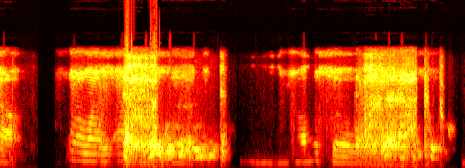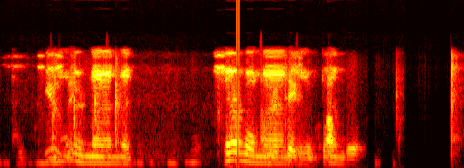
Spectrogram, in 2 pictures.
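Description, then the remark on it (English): A person clears their throat and coughs repeatedly, in four harsh, raspy bursts separated by brief pauses. “I'm gonna have to cough real quick, so somebody else take it and start speaking, and I'll come back in just a minute.”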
